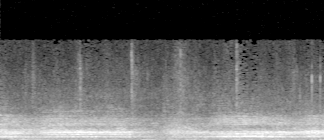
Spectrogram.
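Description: Several voices singing long held notes together.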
